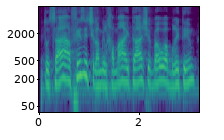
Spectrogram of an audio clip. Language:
Hebrew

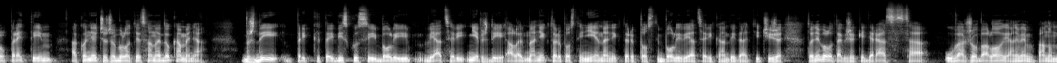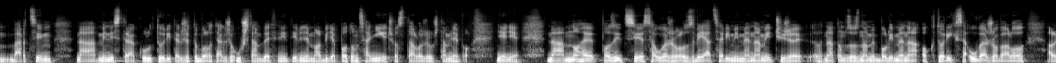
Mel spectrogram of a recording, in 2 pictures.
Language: Slovak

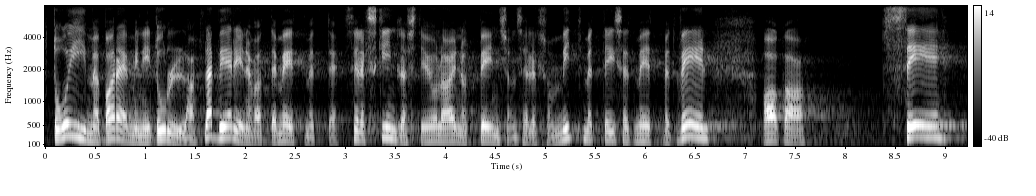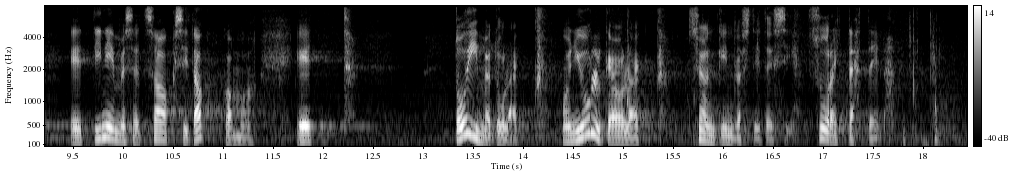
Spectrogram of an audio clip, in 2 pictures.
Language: Estonian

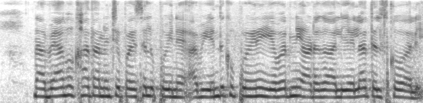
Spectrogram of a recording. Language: Telugu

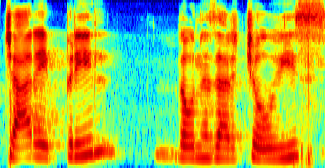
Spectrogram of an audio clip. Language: Marathi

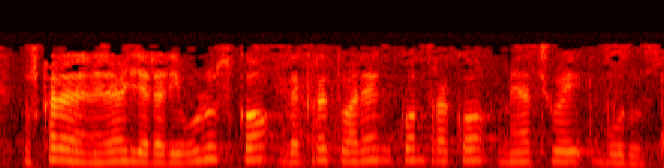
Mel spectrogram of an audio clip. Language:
Basque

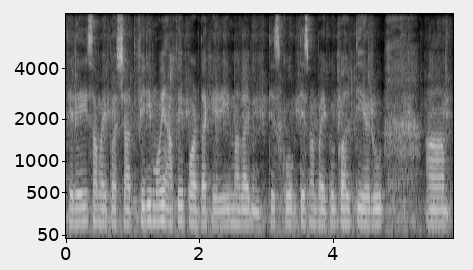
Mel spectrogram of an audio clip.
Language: Nepali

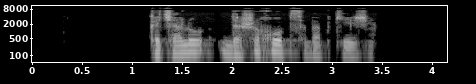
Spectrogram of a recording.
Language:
Pashto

